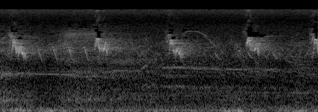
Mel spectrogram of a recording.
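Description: Faint, high bird chirps, from roosters and small birds just before dawn, repeat about every second over a steady hiss of outdoor background noise, with no one talking.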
